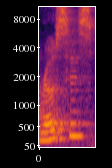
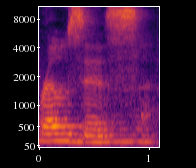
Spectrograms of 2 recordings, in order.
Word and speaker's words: roses: into R red roses make sure both of these s's are pronounced like a z vibrating sound roses it's not roses but roses now we have late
